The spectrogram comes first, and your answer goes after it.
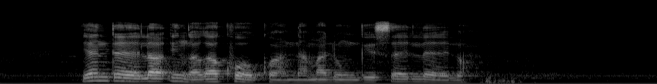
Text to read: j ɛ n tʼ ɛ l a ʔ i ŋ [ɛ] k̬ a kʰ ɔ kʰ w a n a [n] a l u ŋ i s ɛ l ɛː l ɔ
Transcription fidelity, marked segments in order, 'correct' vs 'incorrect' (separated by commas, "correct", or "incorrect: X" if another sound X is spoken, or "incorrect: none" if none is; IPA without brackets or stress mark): incorrect: a, incorrect: m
